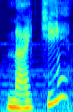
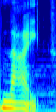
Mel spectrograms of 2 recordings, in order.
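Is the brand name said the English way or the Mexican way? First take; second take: English; Mexican. First: The name is said the common English way. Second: The name is said the Mexican Spanish way. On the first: "people pronounce it different" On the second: "in Mexico, we say"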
